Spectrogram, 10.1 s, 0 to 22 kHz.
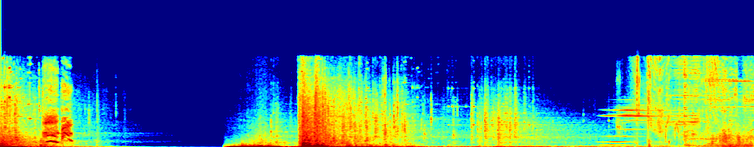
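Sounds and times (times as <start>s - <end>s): deep boom: 3.0s - 4.8s
crackling debris: 3.2s - 10.0s
shattering crash: 3.8s - 8.0s.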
